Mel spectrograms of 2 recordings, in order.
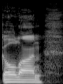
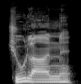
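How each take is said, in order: First: The name is given its English pronunciation. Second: The name is given its Arabic pronunciation. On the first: "in Hebrew and in English, we pronounce it Golan" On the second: "in Arabic, you pronounce Golan Julan"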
